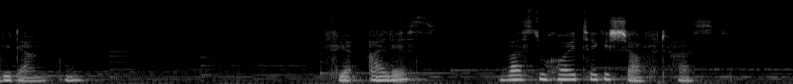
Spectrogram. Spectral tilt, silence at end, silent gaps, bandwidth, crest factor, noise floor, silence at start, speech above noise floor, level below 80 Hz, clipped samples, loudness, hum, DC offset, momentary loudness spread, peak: -5.5 dB/octave; 0.15 s; none; 14 kHz; 20 dB; -59 dBFS; 0 s; 27 dB; -62 dBFS; under 0.1%; -31 LUFS; 50 Hz at -65 dBFS; under 0.1%; 23 LU; -14 dBFS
